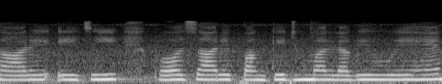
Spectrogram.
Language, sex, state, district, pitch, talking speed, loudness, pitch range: Hindi, female, Chhattisgarh, Bilaspur, 220 Hz, 120 wpm, -13 LUFS, 215-225 Hz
